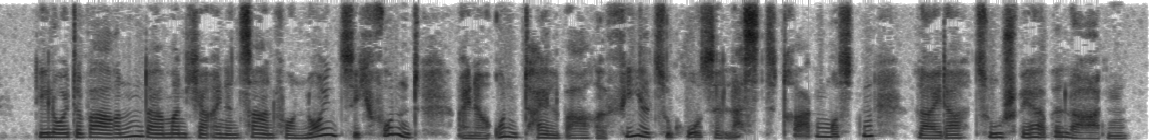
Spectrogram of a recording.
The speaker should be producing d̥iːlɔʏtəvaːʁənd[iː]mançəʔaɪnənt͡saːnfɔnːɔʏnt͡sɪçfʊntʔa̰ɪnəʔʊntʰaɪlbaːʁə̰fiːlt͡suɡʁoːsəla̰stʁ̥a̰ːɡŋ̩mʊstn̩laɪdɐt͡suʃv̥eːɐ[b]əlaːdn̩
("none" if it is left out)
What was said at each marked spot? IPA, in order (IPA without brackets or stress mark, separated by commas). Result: aː, b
